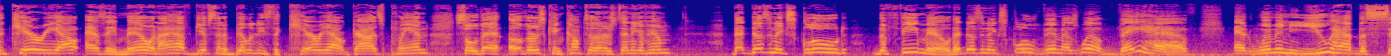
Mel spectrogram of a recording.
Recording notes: Get in the car with me and let's take a ride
